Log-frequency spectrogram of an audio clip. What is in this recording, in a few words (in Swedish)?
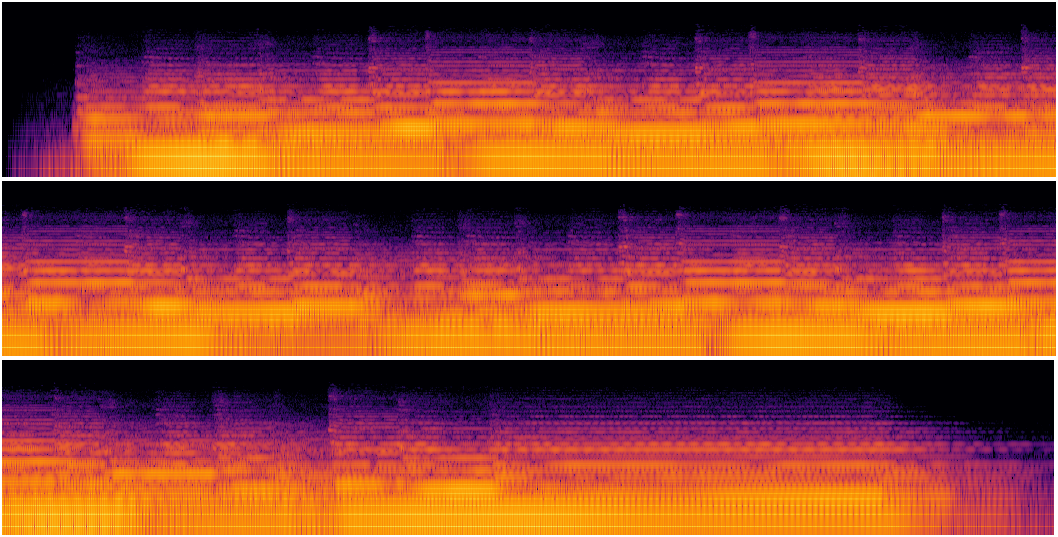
Vals, orgel; Spela orgel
